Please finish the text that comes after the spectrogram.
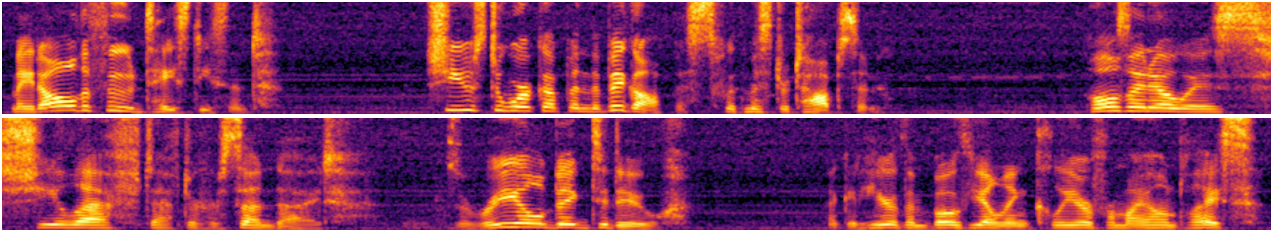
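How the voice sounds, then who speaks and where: A woman with a medium-pitched, slightly mellow voice near her everyday sound plays an earnest, shy young mechanic in a frontier colony video game. She speaks animatedly at normal speed, in a hesitant, folksy, polite way, with a thoughtful, earnest mood. There is slight background noise.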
